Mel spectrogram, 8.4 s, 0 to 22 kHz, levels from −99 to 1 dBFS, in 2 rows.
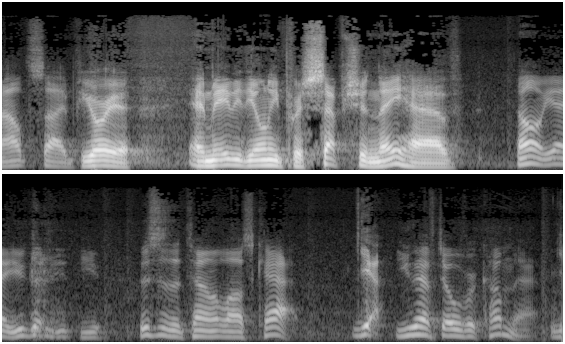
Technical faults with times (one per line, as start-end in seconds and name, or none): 0.53-1.77 automatic gain falling
2.28-3.04 automatic gain falling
